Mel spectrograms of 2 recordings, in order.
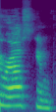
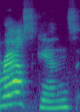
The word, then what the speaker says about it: Raskin: was, because they would keep also mispronouncing his name and say, well, Mr. Raskins, and it doesn't have an S on the end.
